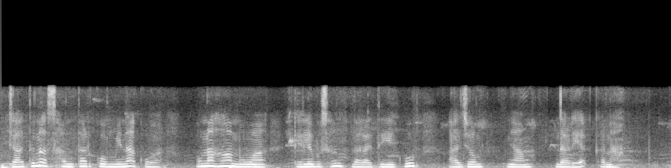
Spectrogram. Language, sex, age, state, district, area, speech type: Santali, female, 18-30, West Bengal, Paschim Bardhaman, rural, spontaneous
